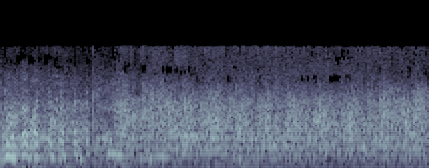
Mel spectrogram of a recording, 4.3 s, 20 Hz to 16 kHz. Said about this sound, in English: And a ripple of applause there, but only 1 mark.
